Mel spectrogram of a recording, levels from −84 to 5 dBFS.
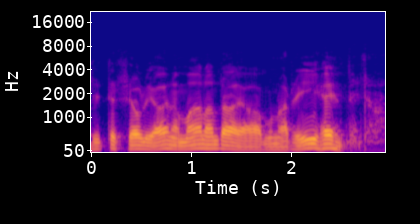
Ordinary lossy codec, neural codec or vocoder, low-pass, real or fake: none; none; 19.8 kHz; real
